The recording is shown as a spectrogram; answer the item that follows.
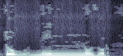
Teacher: تغني أصلها تغني بوزن تفعل، لكن لما نصلها بالنذر نقول تغني النذر فتسقط الياء لفظا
